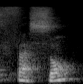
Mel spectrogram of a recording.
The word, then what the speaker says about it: façon: Mais que cette façon, soft C because of the cedilla. Yeah, can you see the little tail accent under the C?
